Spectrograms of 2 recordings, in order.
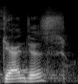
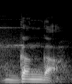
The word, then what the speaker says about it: Ganga: also known as bhagirathi the western or the english named it as ganges but would like to on the prompt pronunciation of it ganga so ganga would have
